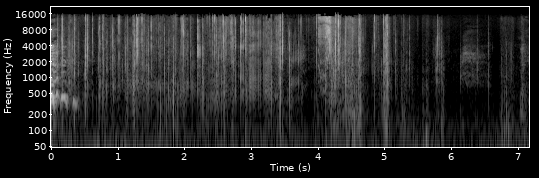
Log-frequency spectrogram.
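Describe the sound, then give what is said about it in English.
A popcorn bag is opened, giving many sharp, irregular crinkles and crunches of the plastic in quick bursts, loud at first and thinning toward the end, with some talk mixed in. “I'm opening the popcorn.”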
